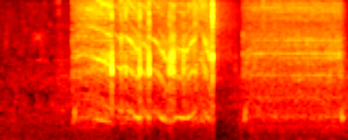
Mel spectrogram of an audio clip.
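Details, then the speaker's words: Battery pruner cutting fairly soft wood slightly over its rated maximum: high motor whine sags and wavers about a second, then runs lighter; struggling at maximum capacity but still cutting through. "She's struggling. As you can see, it's right on the maximum capacity, but it is still doing it."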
